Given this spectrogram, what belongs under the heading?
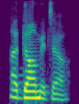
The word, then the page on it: hodometer: Indian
